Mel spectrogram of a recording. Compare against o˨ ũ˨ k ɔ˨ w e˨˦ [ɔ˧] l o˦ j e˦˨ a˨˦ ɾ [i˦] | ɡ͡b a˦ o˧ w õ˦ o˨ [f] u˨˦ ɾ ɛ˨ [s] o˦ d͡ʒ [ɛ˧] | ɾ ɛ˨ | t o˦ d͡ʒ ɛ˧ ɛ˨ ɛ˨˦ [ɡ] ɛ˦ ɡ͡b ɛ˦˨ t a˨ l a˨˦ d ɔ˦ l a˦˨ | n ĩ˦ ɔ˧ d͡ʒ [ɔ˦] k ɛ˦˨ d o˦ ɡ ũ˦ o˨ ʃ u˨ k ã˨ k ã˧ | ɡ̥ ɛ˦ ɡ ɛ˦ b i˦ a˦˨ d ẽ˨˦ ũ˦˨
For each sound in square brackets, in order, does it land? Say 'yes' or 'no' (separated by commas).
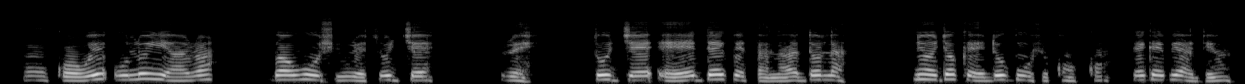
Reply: no, no, no, no, yes, no, yes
